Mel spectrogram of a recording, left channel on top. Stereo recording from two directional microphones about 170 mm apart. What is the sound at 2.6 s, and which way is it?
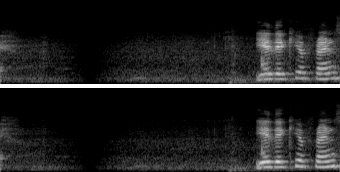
Speech, 65° right (ahead or behind).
